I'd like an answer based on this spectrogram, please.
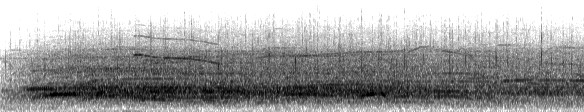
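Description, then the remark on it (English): A concert audience breaks into sustained applause for itself, a dense wash of clapping that swells quickly and holds steady, with faint whoops and cheers rising over it. “Give yourselves a hand.”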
